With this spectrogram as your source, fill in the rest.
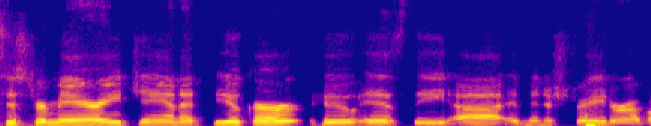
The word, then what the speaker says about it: Bucher: It's Sister Mary Janet Bucher, who is the administrator of Our Savior Parish in Covington.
